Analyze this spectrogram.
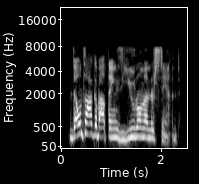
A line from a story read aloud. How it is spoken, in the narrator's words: snapped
